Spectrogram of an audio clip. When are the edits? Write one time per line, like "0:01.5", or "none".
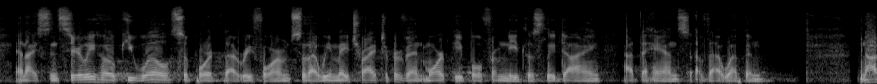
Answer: none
